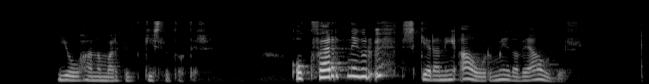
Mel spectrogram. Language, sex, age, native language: Icelandic, female, 30-39, Icelandic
